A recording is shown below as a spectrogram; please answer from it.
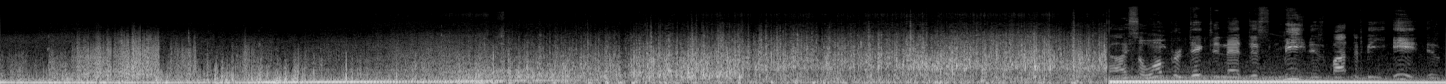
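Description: Car engine pulling with the window open: a steady low engine note that rises in pitch a few seconds in as the car speeds up, under a rush of wind and road noise. About eleven seconds in the engine note becomes louder and steadier.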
